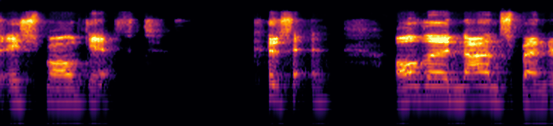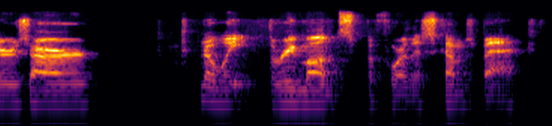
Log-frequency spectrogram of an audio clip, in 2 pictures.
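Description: Speech unfolds fairly slowly. The background is silent in this very clean recording. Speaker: podcast host. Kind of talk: casual roundtable chat.

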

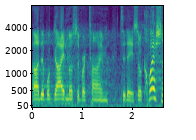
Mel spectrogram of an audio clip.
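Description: A man with an American accent uses an ordinary speaking voice at a medium pitch and a moderate pace. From US South, Georgia. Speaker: pastor. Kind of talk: sermon. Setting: church.

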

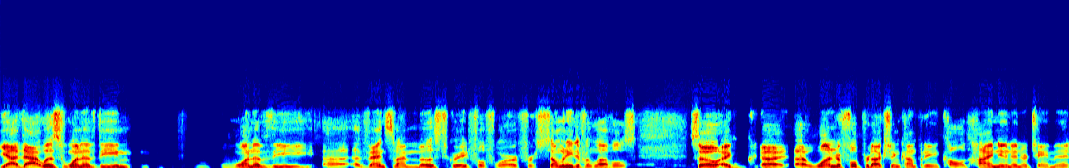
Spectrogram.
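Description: This man talks at a fairly quick pace in a medium pitch. His pitch varies in an ordinary way. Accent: Californian. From US West Coast, San Francisco Bay Area. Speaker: naturalist and outdoor educator. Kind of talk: casual interview. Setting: video call from a redwood forest.

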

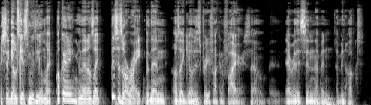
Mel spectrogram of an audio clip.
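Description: This voice has vocal fry, very wide pitch swings and a very fast pace. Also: man, fairly low pitch for a man. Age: 30s. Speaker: podcast host. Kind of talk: casual chat.

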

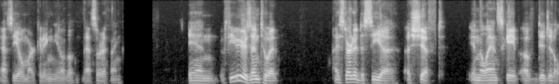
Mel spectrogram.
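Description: A man's fairly low voice in a Minnesota accent at a moderate pace. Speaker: digital agency owner. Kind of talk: casual interview.

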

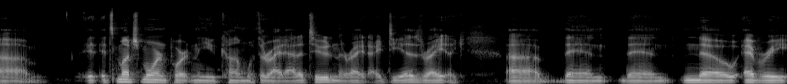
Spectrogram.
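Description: A man with a Midwestern US accent, very deep and low in pitch, with fairly even intonation, on a very clean recording with a silent background. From Indiana (Lebanon, northwest of Indianapolis). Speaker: agricultural innovation director. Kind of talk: interview conversation. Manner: hesitant, many fillers and repeats.

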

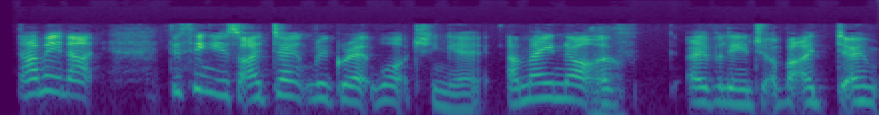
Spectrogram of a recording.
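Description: This speaker has an English accent, a fairly quick pace and ordinary pitch variation. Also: woman. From England. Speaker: podcast host. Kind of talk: casual chat.

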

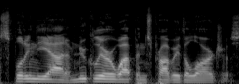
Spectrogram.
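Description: Against a silent background in a very clean recording, a man speaks with a bright, sharp tone and fairly even intonation. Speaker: alien enthusiast guest. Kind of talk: casual interview chat.

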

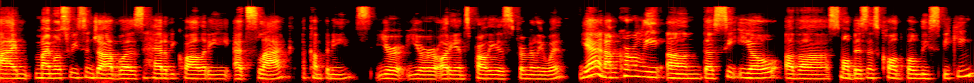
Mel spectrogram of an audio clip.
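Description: A woman with a New York accent speaks in a very deep, low voice at a moderate pace with hardly any pauses, over a quiet background. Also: ordinary pitch variation. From Brooklyn, New York. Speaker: tech diversity and inclusion leader. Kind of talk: interview. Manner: casual, filler-heavy.

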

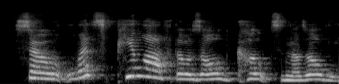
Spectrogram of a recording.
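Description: Moving through very wide pitch swings, a woman with an American accent speaks at a fairly slow pace. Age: 60s. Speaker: podcast host. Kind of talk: interview.

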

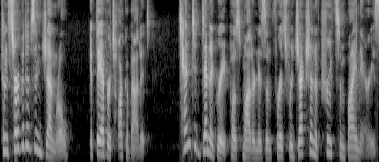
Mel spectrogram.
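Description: Delivered at a fairly quick pace with an American accent, the bright, sharp voice swings very widely in pitch. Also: woman, medium pitch for a woman. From West Texas. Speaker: podcast host. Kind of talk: solo commentary podcast.

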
